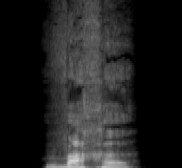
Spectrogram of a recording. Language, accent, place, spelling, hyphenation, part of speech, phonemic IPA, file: German, Germany, Berlin, Wache, Wa‧che, noun, /ˈvaxə/, De-Wache.ogg
- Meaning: 1. wake, vigil 2. watch, sentry, guard duty 3. watch, guard (group of people perfoming such duty) 4. guard station, guardhouse 5. ellipsis of Polizeiwache: police station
